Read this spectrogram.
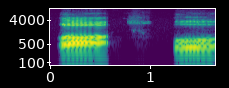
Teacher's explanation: অন্যদিকে পিছনের দিকে যে ধ্বনিগুলো আছে, অ, উচ্চারণ করলেই দেখা যাচ্ছে ঠোঁটটা কিছুটা কুঞ্চিত অবস্থায় জড়ো হয়ে আছে। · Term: কুঞ্চিত স্বর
